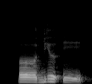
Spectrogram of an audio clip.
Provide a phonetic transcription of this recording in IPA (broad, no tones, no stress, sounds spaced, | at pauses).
ɤː bʲ ɯ ʔ i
